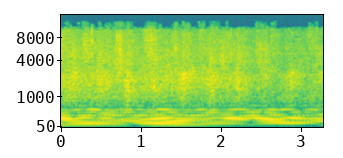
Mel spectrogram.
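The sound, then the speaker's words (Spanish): An audience at a Christian worship service claps steadily for the Lord in a dense, continuous wash of applause, with sustained low musical chords ringing underneath the whole time. “Aplauda fuerte porque es para el Señor.”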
